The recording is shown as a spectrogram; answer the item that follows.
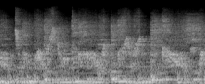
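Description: Turntable scratching: a vinyl record pushed back and forth by hand, its pitch sweeping up and down several times a second and chopped with the mixer's crossfader, over a hip hop beat with a steady bassline.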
